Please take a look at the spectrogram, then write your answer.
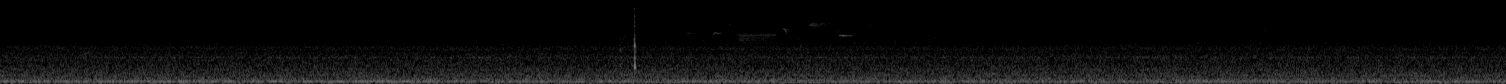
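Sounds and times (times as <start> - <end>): low hiss and hum: 0.0 - 15.0
small birds chirping: 4.2 - 10.3, 11.0 - 14.2
sharp click: 6.2 - 6.5.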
